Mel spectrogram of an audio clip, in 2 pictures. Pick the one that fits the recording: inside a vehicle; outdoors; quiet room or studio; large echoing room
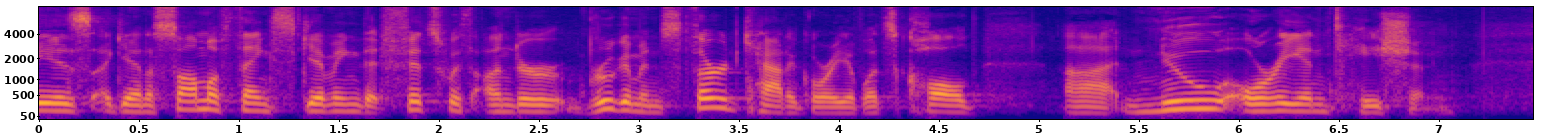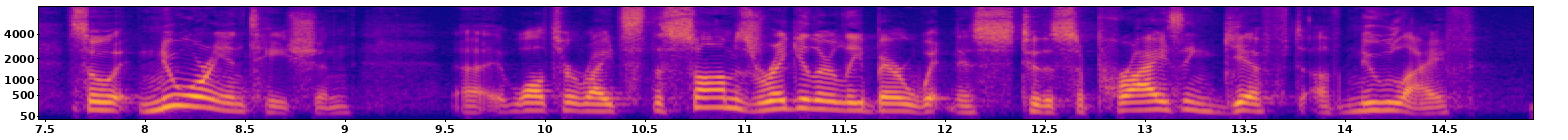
large echoing room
